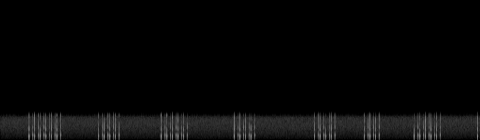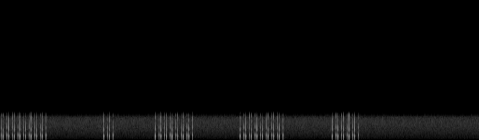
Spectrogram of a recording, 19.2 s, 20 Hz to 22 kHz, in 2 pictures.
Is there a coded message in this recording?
Yes: pulse dialling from 0.6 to 16.8 s, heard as clicks on a phone line, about 9 pulses a second. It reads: 6 4 5 4 4 3 5 9 2 7 8 5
